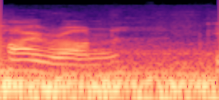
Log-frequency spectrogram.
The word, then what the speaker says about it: Tayron: I mean, why have TAY as Ty? Where in English is AY? Only in German. Is it in German? Tayron, yeah, that's how they pronounce.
